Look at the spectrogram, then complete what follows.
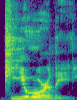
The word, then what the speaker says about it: purely: very different for me let's look at number one how do you say number one purely e p PE pure e e purely purely let's compare that to number two poorly so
